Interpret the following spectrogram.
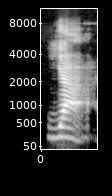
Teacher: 있지만 우리가 청각적으로 듣는 부분은 바로요 뒷부분을 주로 듣습니다 자 그래서 이 이중 모음은 일단 반 모음과 아 단모음으로 이루어져 있다입니다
